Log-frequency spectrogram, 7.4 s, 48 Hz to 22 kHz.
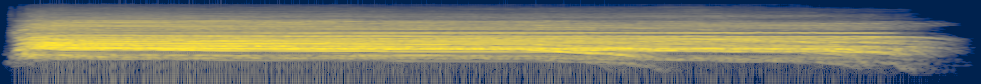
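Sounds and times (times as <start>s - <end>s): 
crowd cheering a goal: 0.0s - 7.2s.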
